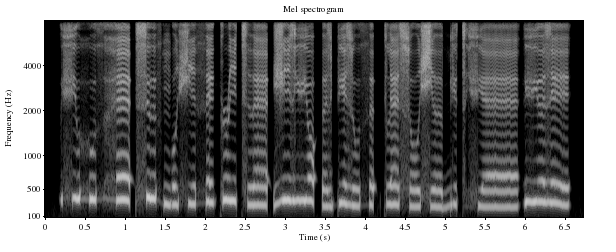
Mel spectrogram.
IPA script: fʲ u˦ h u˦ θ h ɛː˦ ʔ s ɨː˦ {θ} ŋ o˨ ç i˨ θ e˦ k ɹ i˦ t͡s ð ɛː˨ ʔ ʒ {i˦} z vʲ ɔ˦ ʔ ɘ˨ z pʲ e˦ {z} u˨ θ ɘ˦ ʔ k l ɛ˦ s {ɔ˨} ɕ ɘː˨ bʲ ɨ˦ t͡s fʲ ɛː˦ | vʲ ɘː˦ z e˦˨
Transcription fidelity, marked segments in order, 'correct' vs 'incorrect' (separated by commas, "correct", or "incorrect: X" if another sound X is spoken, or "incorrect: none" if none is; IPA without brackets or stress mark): correct, correct, correct, incorrect: o˨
